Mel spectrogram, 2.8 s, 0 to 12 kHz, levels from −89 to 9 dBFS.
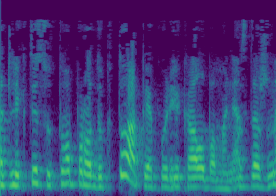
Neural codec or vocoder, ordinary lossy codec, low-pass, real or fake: vocoder, 44.1 kHz, 128 mel bands, Pupu-Vocoder; MP3, 32 kbps; 10.8 kHz; fake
